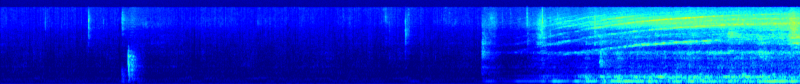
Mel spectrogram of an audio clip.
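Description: A small knock, then about six seconds in a small electric blower motor, like a hair dryer's, switches on and spins up, its whine rising over a steady hum and rushing air.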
